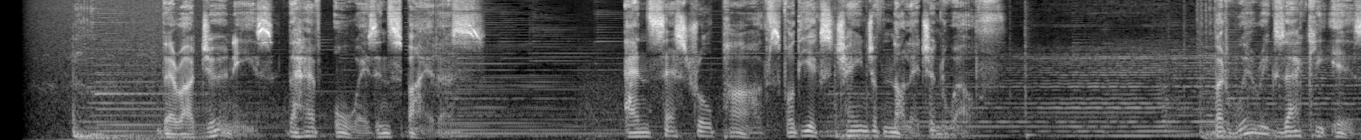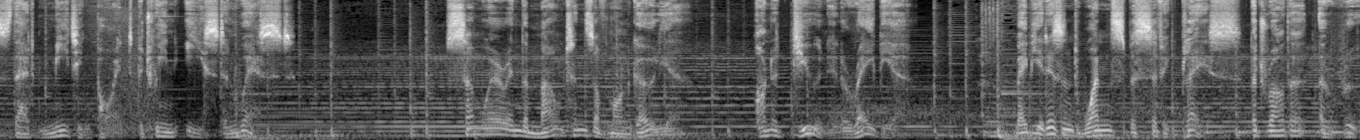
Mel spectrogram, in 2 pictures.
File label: ENGLISH enticing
